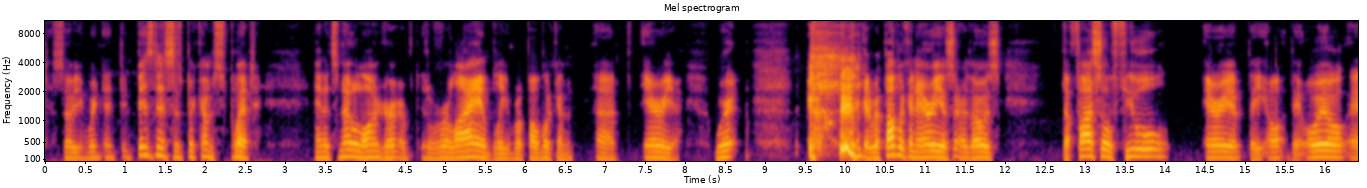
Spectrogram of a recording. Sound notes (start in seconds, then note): 9.5 cough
